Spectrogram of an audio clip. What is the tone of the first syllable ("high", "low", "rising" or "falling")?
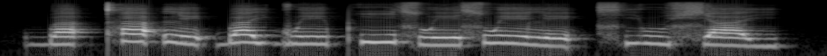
low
